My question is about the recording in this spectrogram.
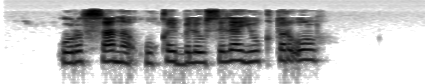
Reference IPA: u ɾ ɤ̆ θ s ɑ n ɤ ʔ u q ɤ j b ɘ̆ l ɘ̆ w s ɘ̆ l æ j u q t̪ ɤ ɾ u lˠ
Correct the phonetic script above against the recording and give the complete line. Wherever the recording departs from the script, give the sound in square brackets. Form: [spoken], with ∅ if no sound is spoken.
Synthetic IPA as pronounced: u ɾ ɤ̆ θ s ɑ n ɤ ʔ u q ɤ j b ɘ̆ l ɘ̆ w s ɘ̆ l æ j u q t̪ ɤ ɾ u lˠ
